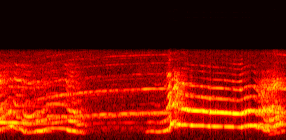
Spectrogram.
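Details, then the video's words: Pet dog howling along with a tornado siren; a wavering howl with rising and falling pitch rides over the steady drawn-out tone of the siren, growing louder midway. "Molly vs. Tornado Siren"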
